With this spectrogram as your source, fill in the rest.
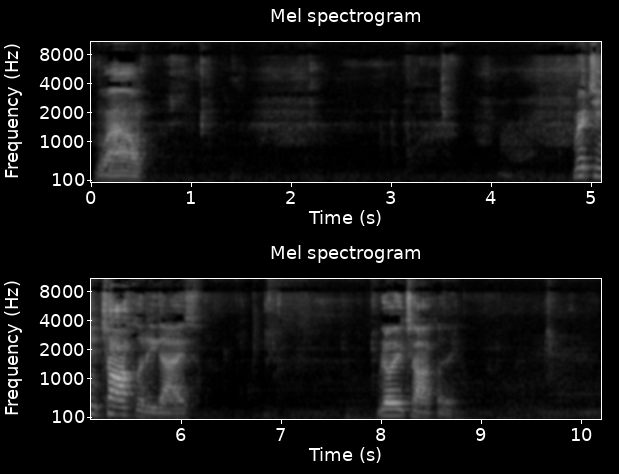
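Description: A man chews food with his mouth full.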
